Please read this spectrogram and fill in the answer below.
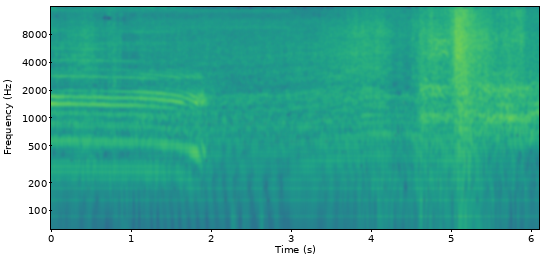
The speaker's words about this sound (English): This guy, man, this player, we're doing a drag race? Oh, burn rubber!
